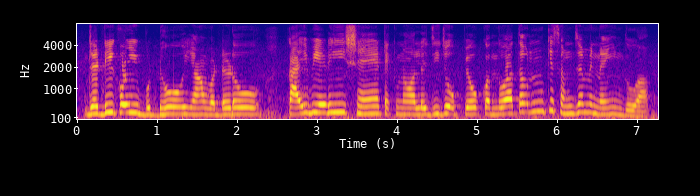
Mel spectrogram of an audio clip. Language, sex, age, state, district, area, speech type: Sindhi, female, 45-60, Madhya Pradesh, Katni, urban, spontaneous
